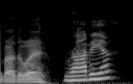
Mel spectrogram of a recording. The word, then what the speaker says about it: Rabiah: name by the way Rabia Rabia it's just an uh Rabia it's more like uh what do they call that a diphthong when and when a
